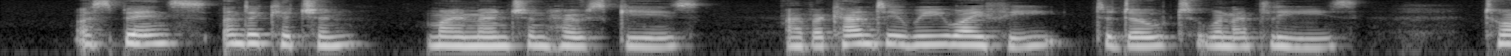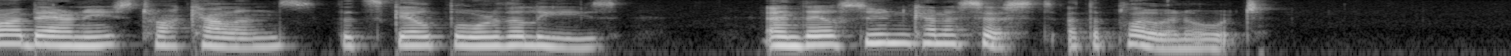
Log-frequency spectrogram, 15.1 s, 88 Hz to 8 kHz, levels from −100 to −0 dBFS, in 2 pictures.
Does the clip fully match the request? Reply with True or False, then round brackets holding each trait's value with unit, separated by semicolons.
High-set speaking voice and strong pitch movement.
False (210 Hz; 2.4 semitones)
